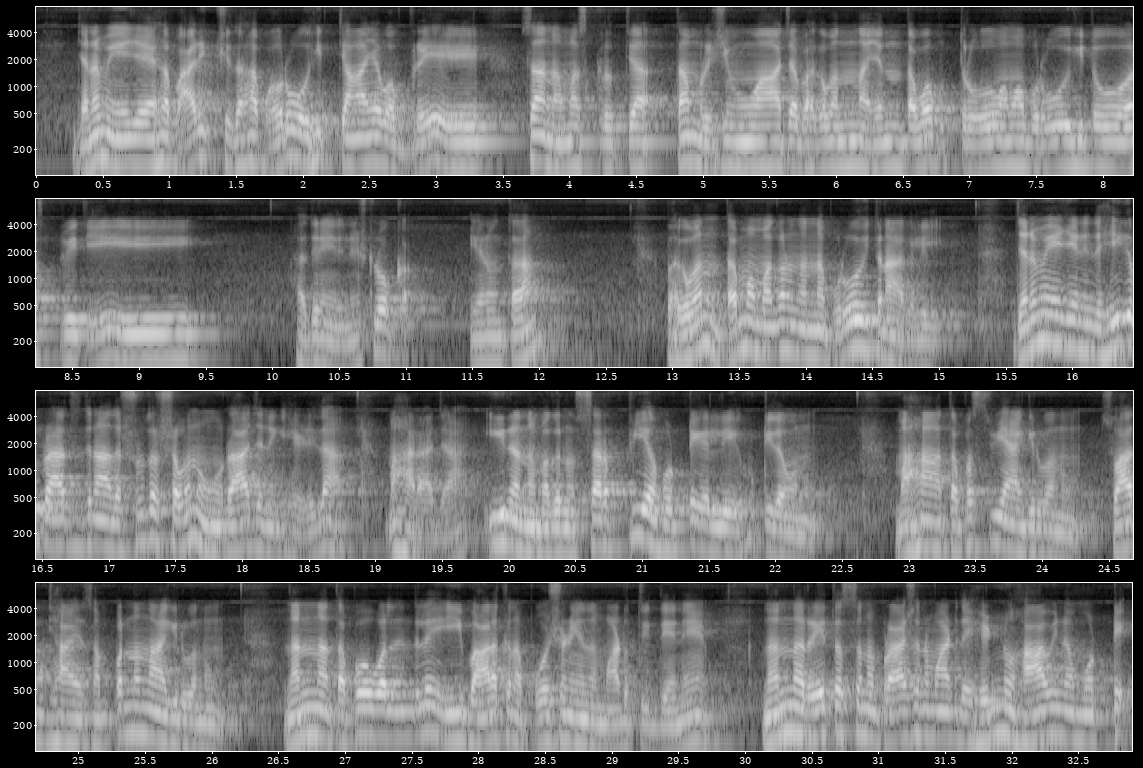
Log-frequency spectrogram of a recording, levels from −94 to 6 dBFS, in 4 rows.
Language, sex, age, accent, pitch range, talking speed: Kannada, male, 20-39, native, 115-145 Hz, 95 wpm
